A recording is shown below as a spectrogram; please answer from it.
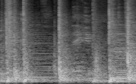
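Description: Two acoustic guitars strummed hard in a steady rock rhythm, with a guitar case slapped by hand as a drum, thunking on the beat.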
